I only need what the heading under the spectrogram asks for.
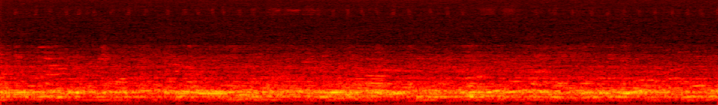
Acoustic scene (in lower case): park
